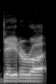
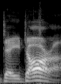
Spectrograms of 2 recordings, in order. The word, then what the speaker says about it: Deidara: watching it like the original um and they pronounced it data as well i still kept pronouncing it deidara i don't know why this is one of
